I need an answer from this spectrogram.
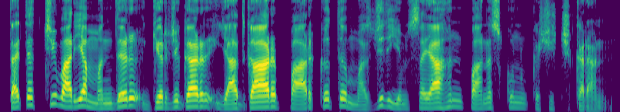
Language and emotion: Kashmiri, neutral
